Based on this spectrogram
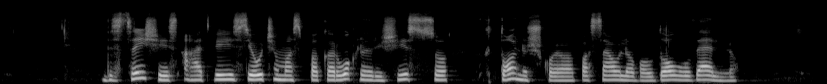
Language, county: Lithuanian, Klaipėda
